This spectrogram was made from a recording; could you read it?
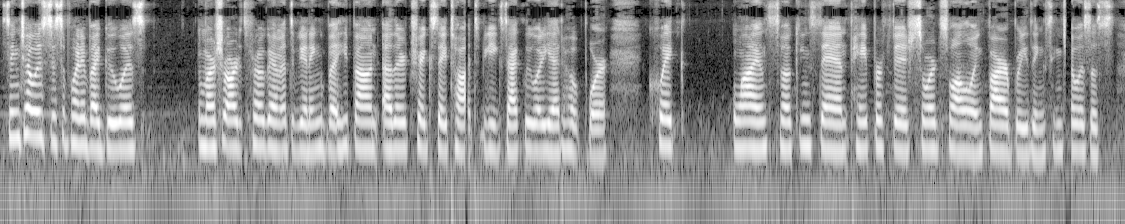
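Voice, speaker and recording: A woman's voice: fairly high pitch, fairly even intonation, a little fast. A woman in her twenties reading game character lore aloud as an amateur creator, stumbling over words and rereading them. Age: 20s. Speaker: amateur gaming fan video creator.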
